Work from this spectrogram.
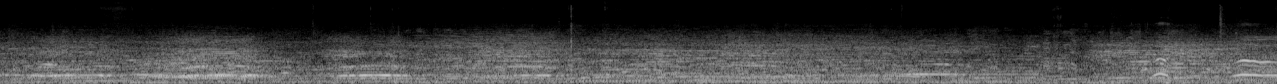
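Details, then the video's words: Cattle unloaded from a truck low repeatedly in long, droning moos that rise and fall gently, with people talking and calling out near the end. "SAPI RAKSASA LUCU TURUN DARI TRUK TUMPAH SEMUA"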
